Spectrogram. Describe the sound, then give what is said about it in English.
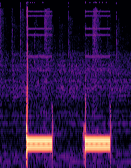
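A telephone busy signal plays clearly on its own on a phone line that has been shut down. Two loud, steady half-second tones are separated by a short pause, repeating in an even on-off rhythm with no voices. “They shut the phone lines down when they're not there, I guess. They just aren't turned on.”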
